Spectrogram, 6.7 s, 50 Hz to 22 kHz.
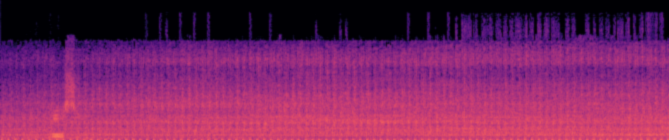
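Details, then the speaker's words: Craftsman YT3000 riding mower abandoned four years, revived with fuel dribbled into the cylinder: steady even putt-putt at about two beats a second, no squeal or rattle from the pulleys. Normal idle. "e sounds good to me I don't hear anything pulley sound good"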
